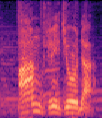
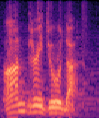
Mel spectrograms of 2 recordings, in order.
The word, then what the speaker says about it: Andrzej Duda: Over, and During the break, I was learning how to pronounce Andrzej Duda. Andrzej Duda. That's the pronunciation of the president of Poland. That was my best effort.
